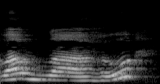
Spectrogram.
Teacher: அடுத்ததான் வல்லாஹு. அல்லாஹுங்கிற வார்த்தைக்கு முன்னாடி உள்ள எழுத்துல ஜபர் வந்துச்சுன்னா அப்ப அந்த அல்லாஹுங்கிற வார்த்தைய வாய் நிறைய காத்து வச்சு நம்ம உச்சரிக்கணும்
